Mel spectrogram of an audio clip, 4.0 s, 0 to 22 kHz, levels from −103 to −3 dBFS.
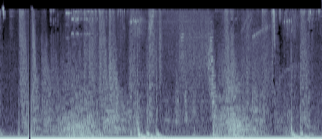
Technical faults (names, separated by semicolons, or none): gap at a join of encoded pieces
